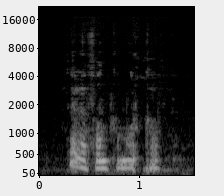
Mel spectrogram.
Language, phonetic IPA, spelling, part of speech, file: Polish, [tɛˈlɛfɔ̃ŋ ˌkɔ̃murˈkɔvɨ], telefon komórkowy, noun, LL-Q809 (pol)-telefon komórkowy.wav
